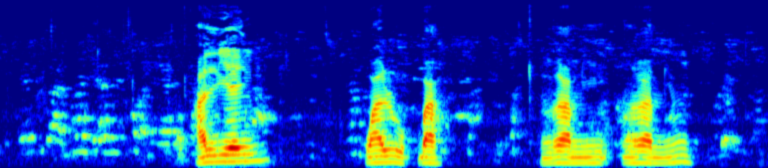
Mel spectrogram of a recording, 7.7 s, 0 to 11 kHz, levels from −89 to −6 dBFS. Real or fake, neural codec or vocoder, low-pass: real; none; 9.9 kHz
